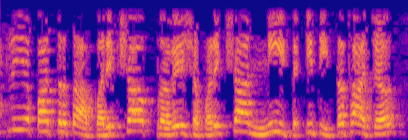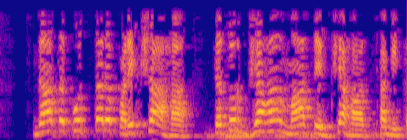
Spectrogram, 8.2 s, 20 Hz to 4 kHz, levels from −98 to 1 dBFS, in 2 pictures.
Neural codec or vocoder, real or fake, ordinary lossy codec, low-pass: none; real; none; 3.6 kHz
